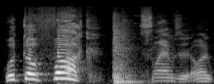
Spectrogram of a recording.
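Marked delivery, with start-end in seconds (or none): 0.0-0.9 loud, higher furious yell; angry shout. Retold or imitated. Retelling the angry friend storming in, shouting. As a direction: bark it like the pissed-off friend who just got a ticket. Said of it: "he's like".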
